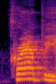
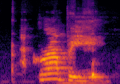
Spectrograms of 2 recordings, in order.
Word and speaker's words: crappie: know if they are pronounced crappie or crappie. Crappie is what I look like after a good night of playing pool with the boys next morning. Crappie is what the fish are.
